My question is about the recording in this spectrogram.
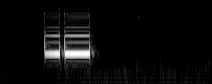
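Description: A phone's electronic beep about half a second in: two short back-to-back tones at one steady pitch. It sounds as the call cuts off through a network breakdown.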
